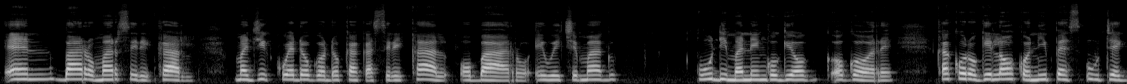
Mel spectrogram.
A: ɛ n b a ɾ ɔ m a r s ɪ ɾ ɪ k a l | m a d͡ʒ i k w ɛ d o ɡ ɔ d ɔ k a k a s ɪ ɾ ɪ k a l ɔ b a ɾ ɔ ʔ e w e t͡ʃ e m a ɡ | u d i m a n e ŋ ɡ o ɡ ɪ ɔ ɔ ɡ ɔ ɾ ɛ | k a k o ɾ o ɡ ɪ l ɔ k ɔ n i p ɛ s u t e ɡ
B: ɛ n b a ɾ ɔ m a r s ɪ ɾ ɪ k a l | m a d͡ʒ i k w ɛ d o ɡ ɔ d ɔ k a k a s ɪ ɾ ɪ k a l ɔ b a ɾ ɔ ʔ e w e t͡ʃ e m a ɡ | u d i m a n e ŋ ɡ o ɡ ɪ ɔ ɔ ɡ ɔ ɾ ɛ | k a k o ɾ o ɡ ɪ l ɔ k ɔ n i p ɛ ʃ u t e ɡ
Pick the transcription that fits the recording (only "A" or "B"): A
